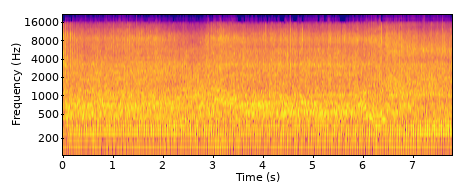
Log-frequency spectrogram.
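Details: MTD snowblower after swapping in the engine from a second junk machine (original engine had no compression), primed and pull-started, cover not yet on: loud, even drone holding steady speed without stumbling or surging; running good.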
